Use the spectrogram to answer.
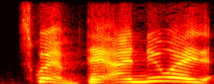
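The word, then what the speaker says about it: Sequim: Squim. I was like, I know I'm going to mispronounce this.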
